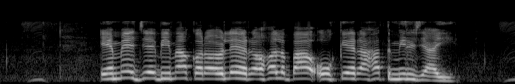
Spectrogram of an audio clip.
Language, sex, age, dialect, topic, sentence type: Bhojpuri, male, 18-24, Northern, banking, statement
